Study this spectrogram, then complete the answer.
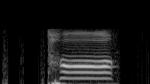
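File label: "tok3", Cantonese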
